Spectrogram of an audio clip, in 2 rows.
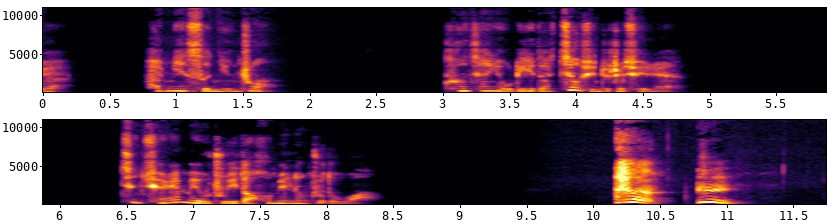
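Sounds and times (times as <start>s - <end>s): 
speech: 0.0s - 0.2s, 0.8s - 1.8s, 3.0s - 4.8s, 6.4s - 8.4s, 10.2s - 11.2s
dry throat-clearing coughs from an annoyed adult: 10.2s - 11.2s.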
